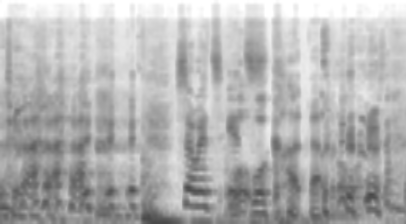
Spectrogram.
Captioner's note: laughing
